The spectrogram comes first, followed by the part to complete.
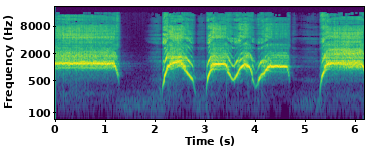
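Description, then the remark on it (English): A woman screams in four loud, high-pitched bursts separated by short silences, her voice swooping up and down in wavering arcs, with no talking. “whose scream was heard around Davistown just minutes after Bonnet disappeared”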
